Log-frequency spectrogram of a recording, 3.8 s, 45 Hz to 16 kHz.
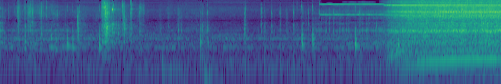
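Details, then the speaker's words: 3-year-old Ryobi 18V ONE+ CDC18022N drill/screwdriver spinning with no load after handling clatter: steady high-pitched electronic whine from the speed controller, normal for this tool. "слышно Как пищит частотный преобразователь сейчас вот имел обращение с макито у неё цифровой не слышно регулятор"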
